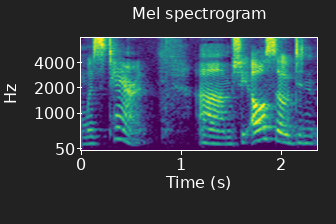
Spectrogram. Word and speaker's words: Taryn: her name is Tarun ta ry N and when she would tell people her name they would say she would say my name is Taryn and they'd take Karen and she'd say no Taryn and it would go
